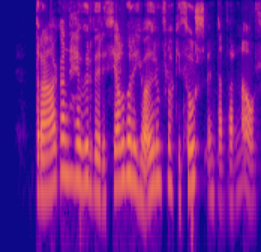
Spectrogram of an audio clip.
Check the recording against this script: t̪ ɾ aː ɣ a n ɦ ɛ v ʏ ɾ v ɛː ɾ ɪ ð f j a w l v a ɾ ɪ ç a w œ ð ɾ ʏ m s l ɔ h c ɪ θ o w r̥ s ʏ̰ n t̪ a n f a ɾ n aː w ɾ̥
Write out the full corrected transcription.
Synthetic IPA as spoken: t̪ ɾ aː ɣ a n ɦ ɛ v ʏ ɾ v ɛː ɾ ɪ ð θ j a w l v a ɾ ɪ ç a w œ ð ɾ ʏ m f l ɔ h c ɪ θ o w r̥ s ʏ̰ n t̪ a n f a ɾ n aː w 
